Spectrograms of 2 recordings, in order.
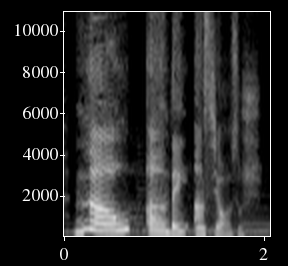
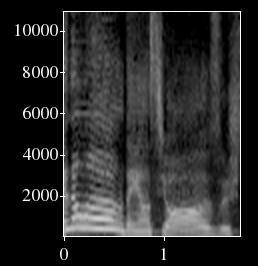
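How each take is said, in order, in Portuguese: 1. É dito como uma ordem firme, de comando. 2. É dito de forma hesitante, como uma leve sugestão. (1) "É algo que Jesus está mandando" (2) "Não é não andem ansiosos, talvez"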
